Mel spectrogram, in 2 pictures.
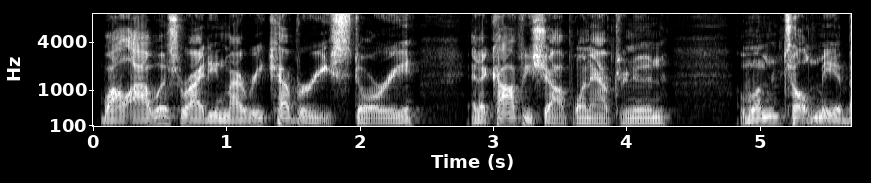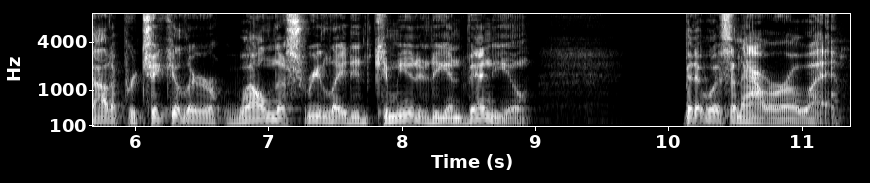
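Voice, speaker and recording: A man narrating an audiobook foreword in a measured, even, scripted reading. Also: deep voice. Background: faint music.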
